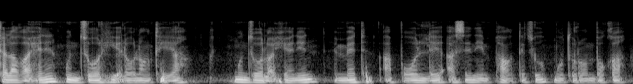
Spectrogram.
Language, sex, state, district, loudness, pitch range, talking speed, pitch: Mizo, male, Mizoram, Aizawl, -17 LUFS, 90-105 Hz, 275 wpm, 95 Hz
